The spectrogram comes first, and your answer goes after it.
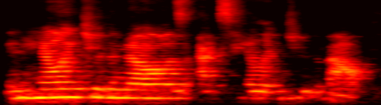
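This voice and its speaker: A woman teaching yoga, guiding a body scan with gentle, invitational step-by-step cues. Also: mid-range voice, steady tone, brisk. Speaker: yoga instructor. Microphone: distant microphone. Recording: very echoey room, distant mic, faint noise.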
